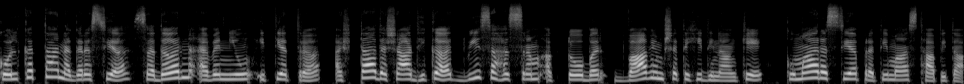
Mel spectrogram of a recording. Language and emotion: Sanskrit, neutral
